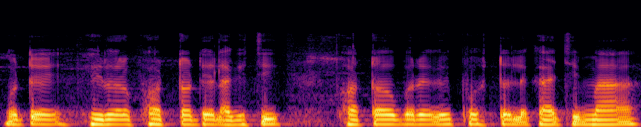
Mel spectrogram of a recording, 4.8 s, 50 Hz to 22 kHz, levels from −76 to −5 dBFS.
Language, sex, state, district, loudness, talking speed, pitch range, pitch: Odia, male, Odisha, Nuapada, -13 LUFS, 135 wpm, 125-150 Hz, 145 Hz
